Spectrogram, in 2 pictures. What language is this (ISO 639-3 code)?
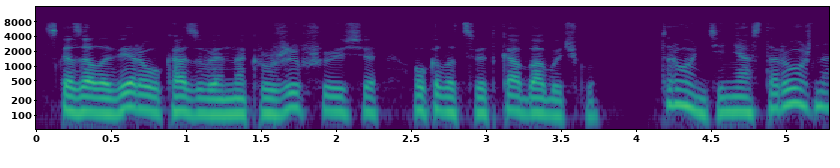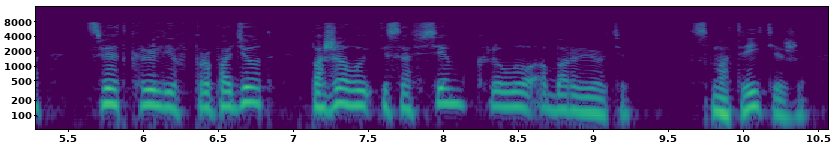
rus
